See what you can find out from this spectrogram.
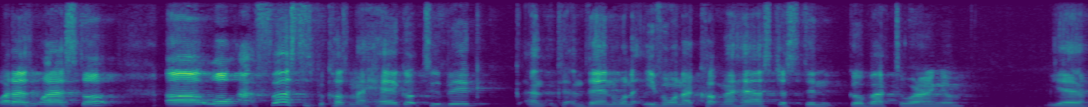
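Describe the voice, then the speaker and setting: A man with a London accent speaks fairly quickly at a high pitch, his tone bright and sharp and his pitch varying in an ordinary way. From South London. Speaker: anime YouTuber. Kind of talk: casual chat.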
